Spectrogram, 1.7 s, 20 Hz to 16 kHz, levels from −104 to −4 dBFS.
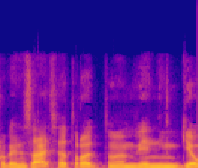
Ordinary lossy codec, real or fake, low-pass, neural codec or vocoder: AAC, 64 kbps; fake; 10.8 kHz; codec, 24 kHz, 3.1 kbps, DualCodec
